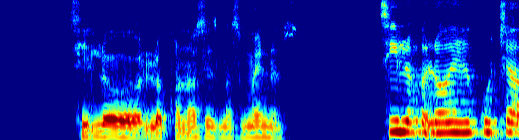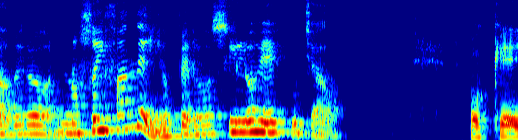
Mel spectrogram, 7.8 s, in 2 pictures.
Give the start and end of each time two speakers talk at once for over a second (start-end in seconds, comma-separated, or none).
none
